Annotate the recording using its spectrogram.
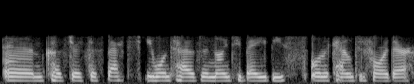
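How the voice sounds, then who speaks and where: A woman at medium pitch with an Irish accent, speaking at a moderate pace. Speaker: concert organiser and campaigner. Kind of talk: radio phone interview. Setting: phone call.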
